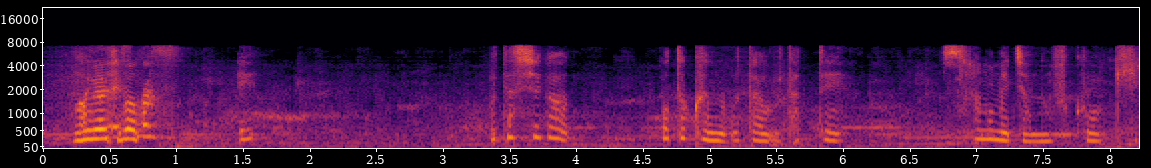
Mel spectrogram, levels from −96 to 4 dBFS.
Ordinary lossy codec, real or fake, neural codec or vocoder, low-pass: none; fake; codec, 24 kHz, 3 kbps, HILCodec; 7.2 kHz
